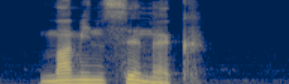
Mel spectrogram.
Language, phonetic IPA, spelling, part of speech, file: Polish, [ˌmãmʲĩw̃ˈsɨ̃nɛk], maminsynek, noun, Pl-maminsynek.ogg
